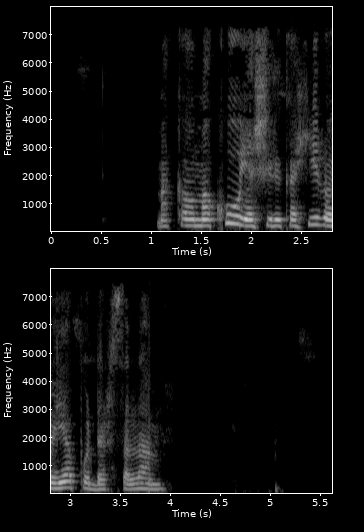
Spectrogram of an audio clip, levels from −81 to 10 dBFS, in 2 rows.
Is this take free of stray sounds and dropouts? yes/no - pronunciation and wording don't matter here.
yes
